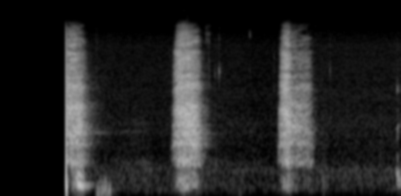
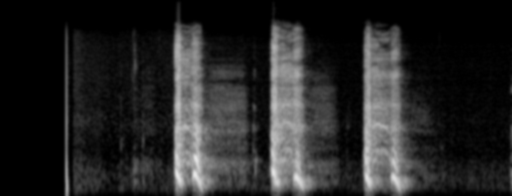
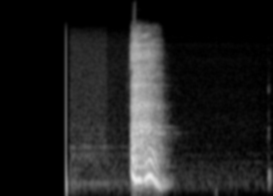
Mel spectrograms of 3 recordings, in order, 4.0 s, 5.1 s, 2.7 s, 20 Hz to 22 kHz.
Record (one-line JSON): {"exhalation_length": "4.0 s", "exhalation_amplitude": 22616, "exhalation_signal_mean_std_ratio": 0.32, "three_cough_length": "5.1 s", "three_cough_amplitude": 28319, "three_cough_signal_mean_std_ratio": 0.27, "cough_length": "2.7 s", "cough_amplitude": 31137, "cough_signal_mean_std_ratio": 0.26, "survey_phase": "beta (2021-08-13 to 2022-03-07)", "age": "45-64", "gender": "Female", "wearing_mask": "No", "symptom_none": true, "smoker_status": "Never smoked", "respiratory_condition_asthma": false, "respiratory_condition_other": false, "recruitment_source": "REACT", "submission_delay": "2 days", "covid_test_result": "Negative", "covid_test_method": "RT-qPCR"}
